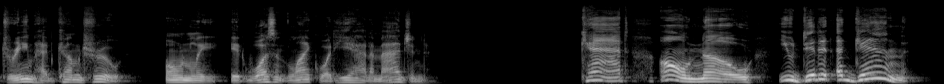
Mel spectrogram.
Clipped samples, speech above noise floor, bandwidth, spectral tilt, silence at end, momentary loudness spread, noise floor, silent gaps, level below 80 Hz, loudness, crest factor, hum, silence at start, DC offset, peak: under 0.1%; over 67 dB; 16 kHz; -5.5 dB/octave; 0.3 s; 11 LU; under -90 dBFS; 1.47-1.66 s, 4.50-5.81 s, 7.74-7.79 s; -62 dBFS; -24 LUFS; 18 dB; none; 0.05 s; under 0.1%; -8 dBFS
